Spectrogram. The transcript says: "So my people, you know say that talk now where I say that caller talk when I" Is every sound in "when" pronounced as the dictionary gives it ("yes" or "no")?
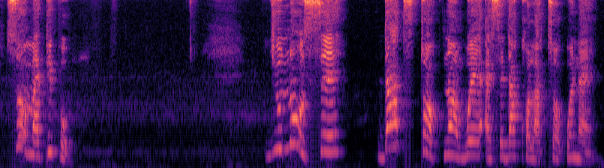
yes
